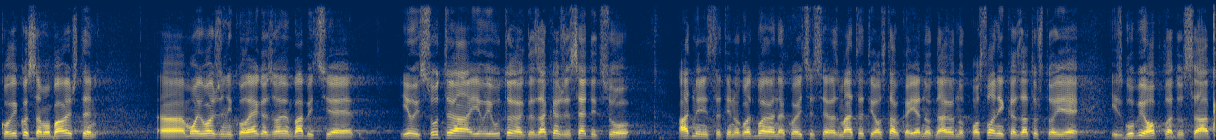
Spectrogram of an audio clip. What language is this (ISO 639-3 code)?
srp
